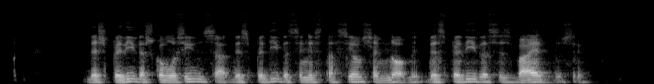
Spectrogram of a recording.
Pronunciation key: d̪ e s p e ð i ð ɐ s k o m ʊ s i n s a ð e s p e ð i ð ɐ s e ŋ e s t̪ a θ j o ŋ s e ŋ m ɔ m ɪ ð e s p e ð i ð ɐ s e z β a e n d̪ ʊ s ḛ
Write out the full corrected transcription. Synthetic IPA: d̪ e s p e ð i ð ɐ s k o m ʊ s i n s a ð e s p e ð i ð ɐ s e ŋ e s t̪ a θ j o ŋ s e ŋ n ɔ m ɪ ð e s p e ð i ð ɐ s e z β a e n d̪ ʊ s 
